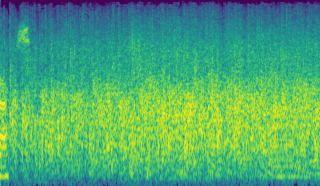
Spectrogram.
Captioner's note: applause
